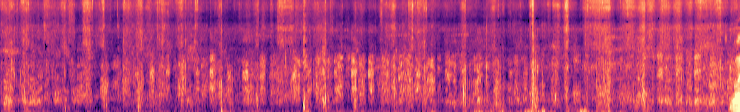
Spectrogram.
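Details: Two Rottweilers being walked down from a tower, panting steadily: a continuous run of quick, breathy, noisy huffs with no clear pitch for about eleven seconds, ending in a sudden sharp louder sound.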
